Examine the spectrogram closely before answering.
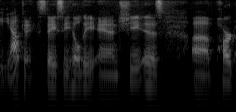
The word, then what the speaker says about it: Hilde: and uh so I have Stacy is it pronounced Hilda okay Stacy Hildy and she is uh part of we recover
